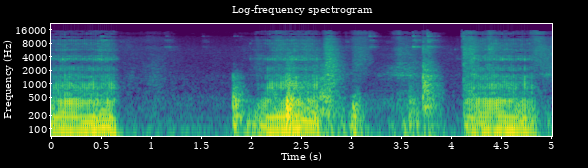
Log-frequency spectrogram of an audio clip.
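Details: A sleeping pet beagle in Australia snores loudly indoors. Deep, rattling snore bursts open and close the sequence, and softer snorts and rustling fill the pause between them.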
